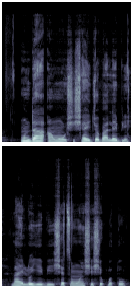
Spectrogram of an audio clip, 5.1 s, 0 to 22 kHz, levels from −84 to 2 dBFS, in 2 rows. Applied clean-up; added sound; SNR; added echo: none; none; none; none.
